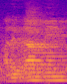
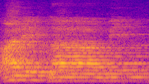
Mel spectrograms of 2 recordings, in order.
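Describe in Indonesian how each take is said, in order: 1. Dibaca dengan cepat dan terburu-buru. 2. Dibaca dengan pelan dan hati-hati. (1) "Begitu saya baca" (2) "coba baca pelan-pelan"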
